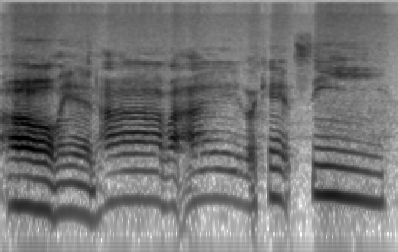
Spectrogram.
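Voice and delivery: slow, drawn-out pained whine, half hammed-up; slow teary complaint from onion fumes; stinging eyes. Real, not acted. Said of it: "Oh man, I'm crying now".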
